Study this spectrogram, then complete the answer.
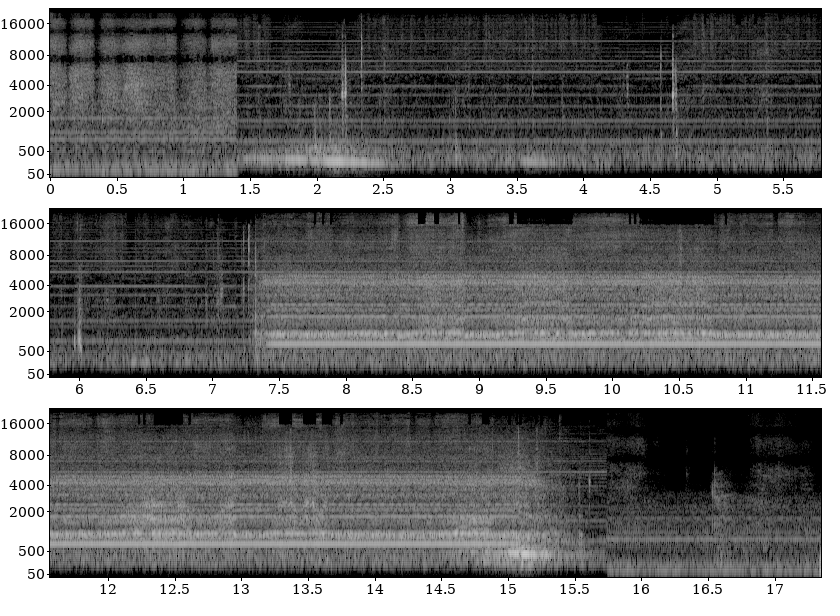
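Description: A wood finish is buffed onto a spinning segmented turning of ebony, oak and sapele on a lathe. It makes a steady rubbing hiss over the motor's hum, louder through the middle stretch, with no one talking.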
